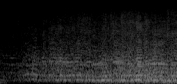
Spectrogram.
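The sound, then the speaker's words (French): Flies buzz continuously in flight on a windy island, a steady droning hum that swells slightly louder over the short stretch, with no voices present. “Résultat, la plupart des mouches qui volent se font rapidement emporter par le vent et se perdent en mer.”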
